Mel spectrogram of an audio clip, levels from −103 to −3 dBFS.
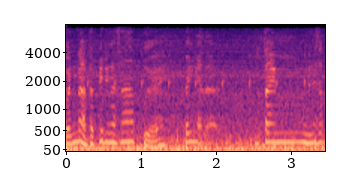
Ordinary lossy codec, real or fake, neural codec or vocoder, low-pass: MP3, 64 kbps; real; none; 7.2 kHz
